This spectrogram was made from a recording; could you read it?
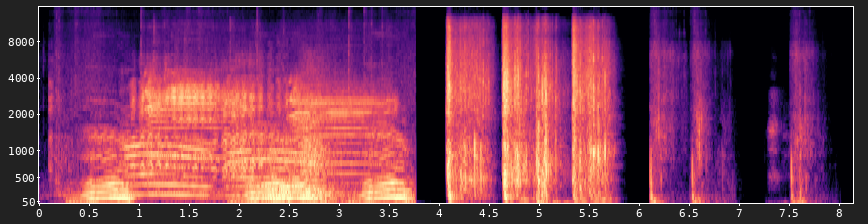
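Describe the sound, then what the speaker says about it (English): Minecraft sheep bleat in a quavering run of several wavering calls, followed by a string of short, crisp in-game footsteps and block sounds with brief silences between them. "But I think I will go and breed up some more sheep nonetheless."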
